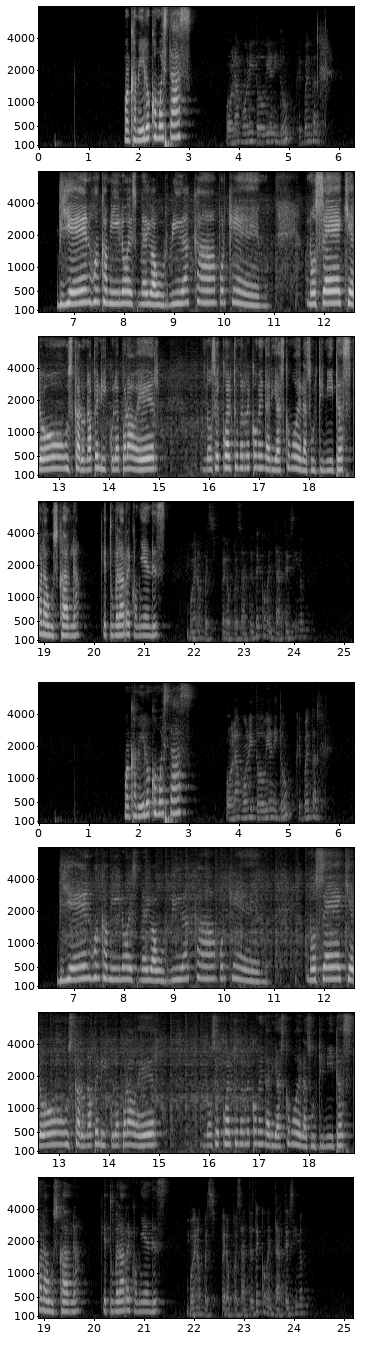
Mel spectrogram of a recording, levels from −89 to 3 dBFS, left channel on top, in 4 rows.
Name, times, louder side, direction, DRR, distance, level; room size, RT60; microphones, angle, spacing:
voice 1, 1.7-3.0 6.7-15.0 15.9-19.7 20.2-21.4, left 6 dB, 55° left, 17 dB, 0.4 m, -29 dB
voice 2, 3.7-5.7 21.9-24.2, right 2 dB, 90° right, 5 dB, 2.3 m, -50 dB
sound 1, 6.7-17.7 17.9-18.0, right 3 dB, 30° right, 2.0 m, -53 dB
9.9 x 8.4 x 8.6 m, 0.63 s
head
